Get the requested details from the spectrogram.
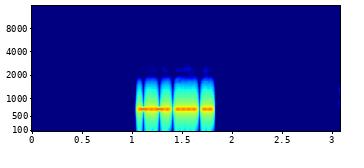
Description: Morse code, heard as a keyed tone, about 46 wpm, 700 Hz. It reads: CHI
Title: Top Three Letter Combinations in Words 45wpm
